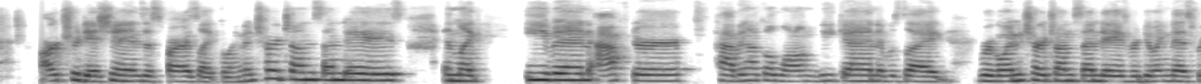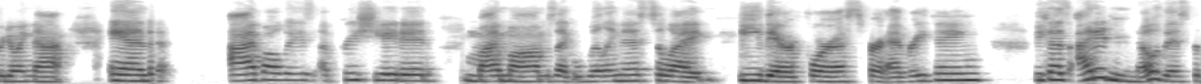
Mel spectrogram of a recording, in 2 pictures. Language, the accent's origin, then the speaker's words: English; Houston, Texas, United States; growing up in Houston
